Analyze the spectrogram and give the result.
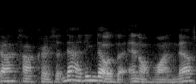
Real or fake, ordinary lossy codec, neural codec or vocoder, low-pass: real; none; none; 7.2 kHz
